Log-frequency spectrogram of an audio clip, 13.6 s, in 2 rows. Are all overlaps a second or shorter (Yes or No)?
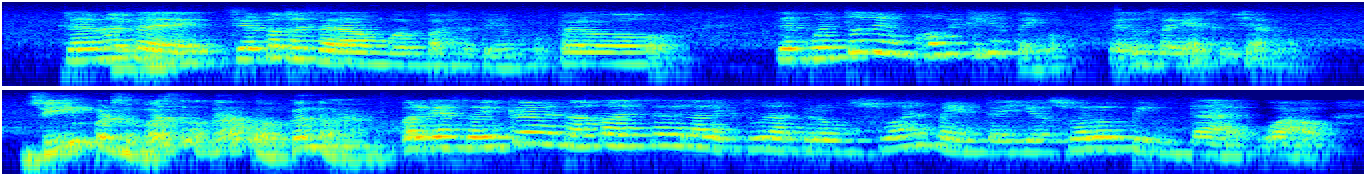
Yes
